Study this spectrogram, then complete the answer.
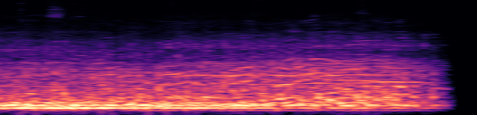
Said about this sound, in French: Un hélicoptère passe et l'excitation monte.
